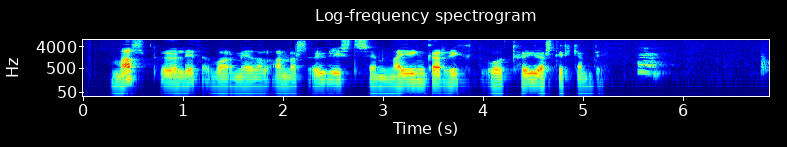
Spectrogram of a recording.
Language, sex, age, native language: Icelandic, male, 30-39, Icelandic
